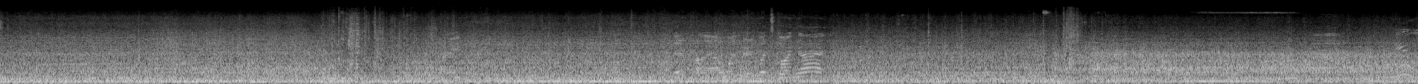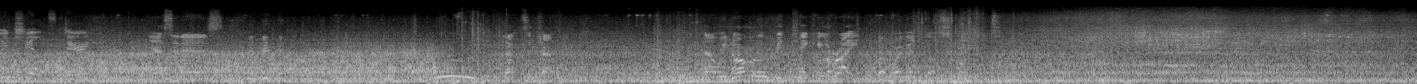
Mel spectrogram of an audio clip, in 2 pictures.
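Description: Steady road and engine noise heard from inside a moving car's cabin, with a low hum under it.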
